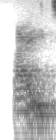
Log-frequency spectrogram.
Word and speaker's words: país: País. O meu país é o Brasil? País.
